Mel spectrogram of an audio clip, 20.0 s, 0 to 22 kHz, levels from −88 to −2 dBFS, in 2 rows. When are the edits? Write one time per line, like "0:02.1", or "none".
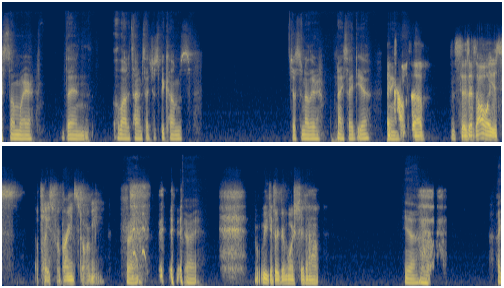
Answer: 0:07.7
0:13.6
0:15.4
